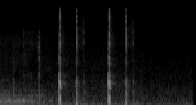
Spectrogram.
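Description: Four short, sharp clicks in two pairs over a faint hiss.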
